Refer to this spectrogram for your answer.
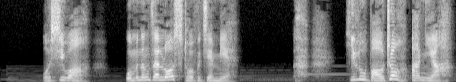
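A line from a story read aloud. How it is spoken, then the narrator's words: Restrained, feigned cheerful shout. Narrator (Chinese): 他 克制着自己的意志，假装很高兴的样子喊道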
